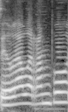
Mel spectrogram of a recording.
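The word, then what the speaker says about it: Edogawa Rampo: Japón porque es digamos edod rampo es la pronunciación en japonés de Edgar lampou no Entonces es un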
